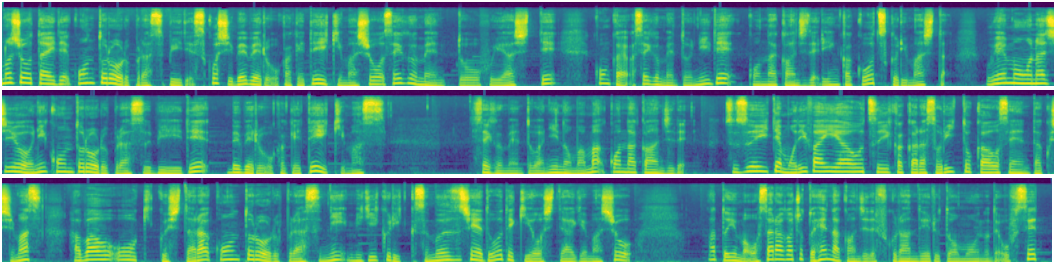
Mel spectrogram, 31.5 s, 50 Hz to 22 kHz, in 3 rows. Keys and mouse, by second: 1.2 ctrl+b, 4.9 click, 6.4 shift+middle click, 8.5 shift+middle click, 9.6 alt+click, 11.2 ctrl+b, 14.0 click, 17.5 Tab, 20.3 click, 21.3-22.7 drag, 24.1 ctrl+2, 24.8 right click, 26.1 drag, 26.4 middle click, 27.2 middle click, 27.8-28.2 middle drag, 28.4 middle click, 29.2-29.6 middle drag, 30.2 shift+middle click.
